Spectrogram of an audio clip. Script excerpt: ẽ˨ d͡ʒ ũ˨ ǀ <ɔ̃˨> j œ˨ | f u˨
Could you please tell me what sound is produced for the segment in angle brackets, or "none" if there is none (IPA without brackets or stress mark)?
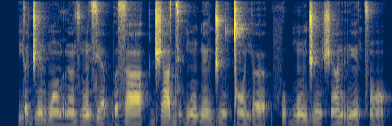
ɔ̃˨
